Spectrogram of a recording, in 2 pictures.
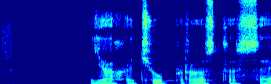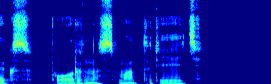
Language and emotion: Russian, neutral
